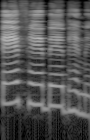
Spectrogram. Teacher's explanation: उसके बाद देखिए पे फे बे भे में, ये लास्ट वाला क्या होता है, आपका ओष्ठ होता है। आप पे बोल के देखिए आपके जो है होठ, दोनों होठ मिलेंगे आपस में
